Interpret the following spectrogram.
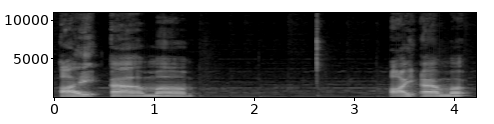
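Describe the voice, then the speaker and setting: A man's voice: on the high side, fairly even intonation, very slow, sharp tone, smooth, soft background music. A young man from Belarus streaming chess from home, chatting casually and answering his viewers' messages aloud. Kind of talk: casual live-stream chat.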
